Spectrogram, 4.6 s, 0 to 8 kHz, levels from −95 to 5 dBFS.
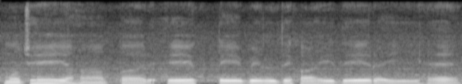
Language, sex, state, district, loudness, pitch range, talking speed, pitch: Hindi, male, Madhya Pradesh, Katni, -13 LUFS, 120-130 Hz, 115 wpm, 125 Hz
